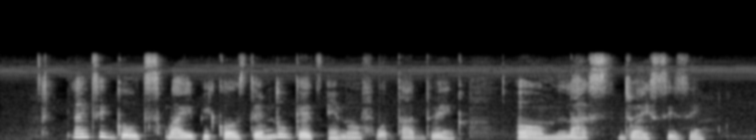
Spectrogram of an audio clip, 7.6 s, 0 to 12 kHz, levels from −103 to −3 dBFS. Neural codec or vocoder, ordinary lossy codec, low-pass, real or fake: none; none; 7.2 kHz; real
